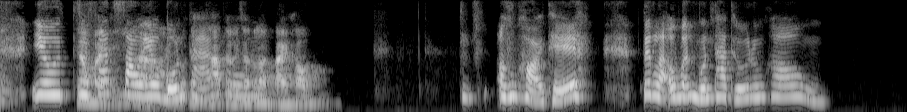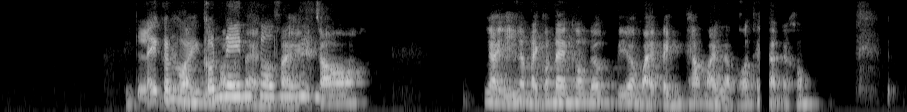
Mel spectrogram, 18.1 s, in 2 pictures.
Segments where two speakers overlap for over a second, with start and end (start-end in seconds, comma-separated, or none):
0.8-2.7, 10.4-12.0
